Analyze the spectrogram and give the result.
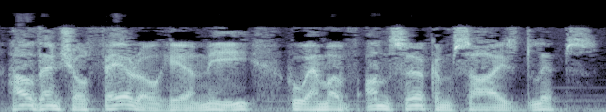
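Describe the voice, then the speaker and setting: A man's voice: low voice, takes it slowly, breathy edge, heavily acted. A man playing a troubled prophet in a dramatized scripture reading, earnest, solemn and questioning. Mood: troubled, pleading. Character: Moses, troubled male prophet pleading with God. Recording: dull lo-fi audio over music. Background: calm background music.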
